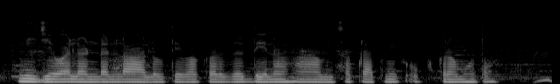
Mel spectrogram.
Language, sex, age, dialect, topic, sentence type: Marathi, male, 18-24, Varhadi, banking, statement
